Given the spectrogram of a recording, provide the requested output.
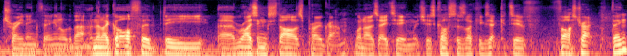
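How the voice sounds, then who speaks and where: Speaking at a moderate pace in a southern English accent, a man has a very deep, low pitch, fairly even intonation and big swings in loudness. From southern England, Hampshire-Surrey border. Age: around 30. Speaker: coffee industry professional. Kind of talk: casual interview. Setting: on location at a coffee roastery.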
